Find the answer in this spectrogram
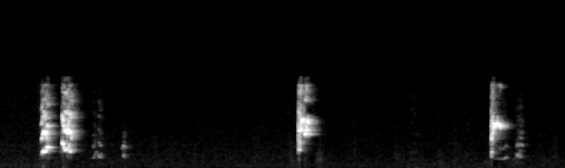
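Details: Rosy-faced lovebird calling in a home, with sharp broadband chirps, a double burst followed by two faint notes, then single loud chirps about every two seconds.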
